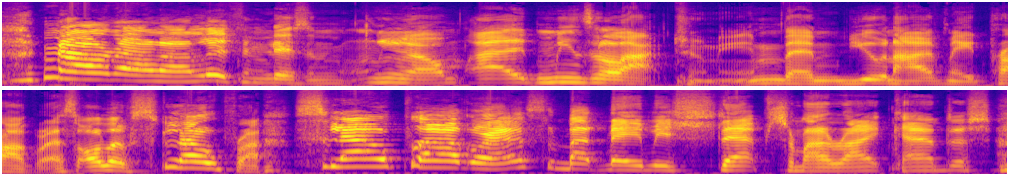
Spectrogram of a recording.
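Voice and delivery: high, loud, hammed-up plea; over-the-top pleading. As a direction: plead insistently in a put-on high voice. Over-the-top acted speech to Candace.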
